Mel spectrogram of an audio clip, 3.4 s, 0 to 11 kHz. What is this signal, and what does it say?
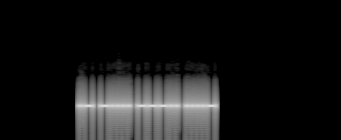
Morse code, heard as a keyed tone, about 44 wpm, 700 Hz. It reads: A684
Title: Common Cut Numbers - 4-Digit 45wpm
